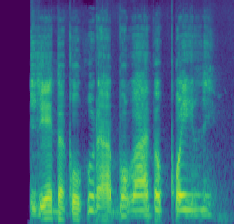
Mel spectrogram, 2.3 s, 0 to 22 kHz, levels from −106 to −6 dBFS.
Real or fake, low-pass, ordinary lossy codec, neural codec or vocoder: fake; none; none; codec, 44.1 kHz, 1.7 kbps, Pupu-Codec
